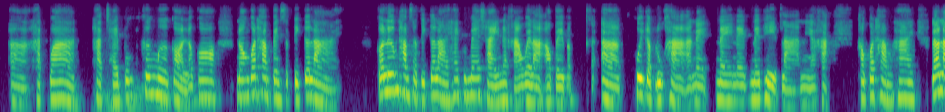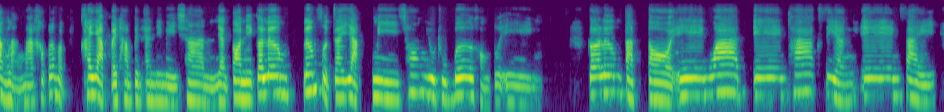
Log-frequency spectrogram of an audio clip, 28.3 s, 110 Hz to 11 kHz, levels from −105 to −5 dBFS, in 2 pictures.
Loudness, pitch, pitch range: -22 LUFS, 195 Hz, 175-225 Hz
